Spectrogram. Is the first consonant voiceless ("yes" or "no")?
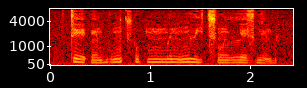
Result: yes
